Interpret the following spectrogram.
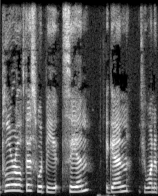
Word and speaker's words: Zehen: E, but normally when you speak fast, you will say Zehen. So it kind of sounds like a little stretched version of the number 10, 10.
